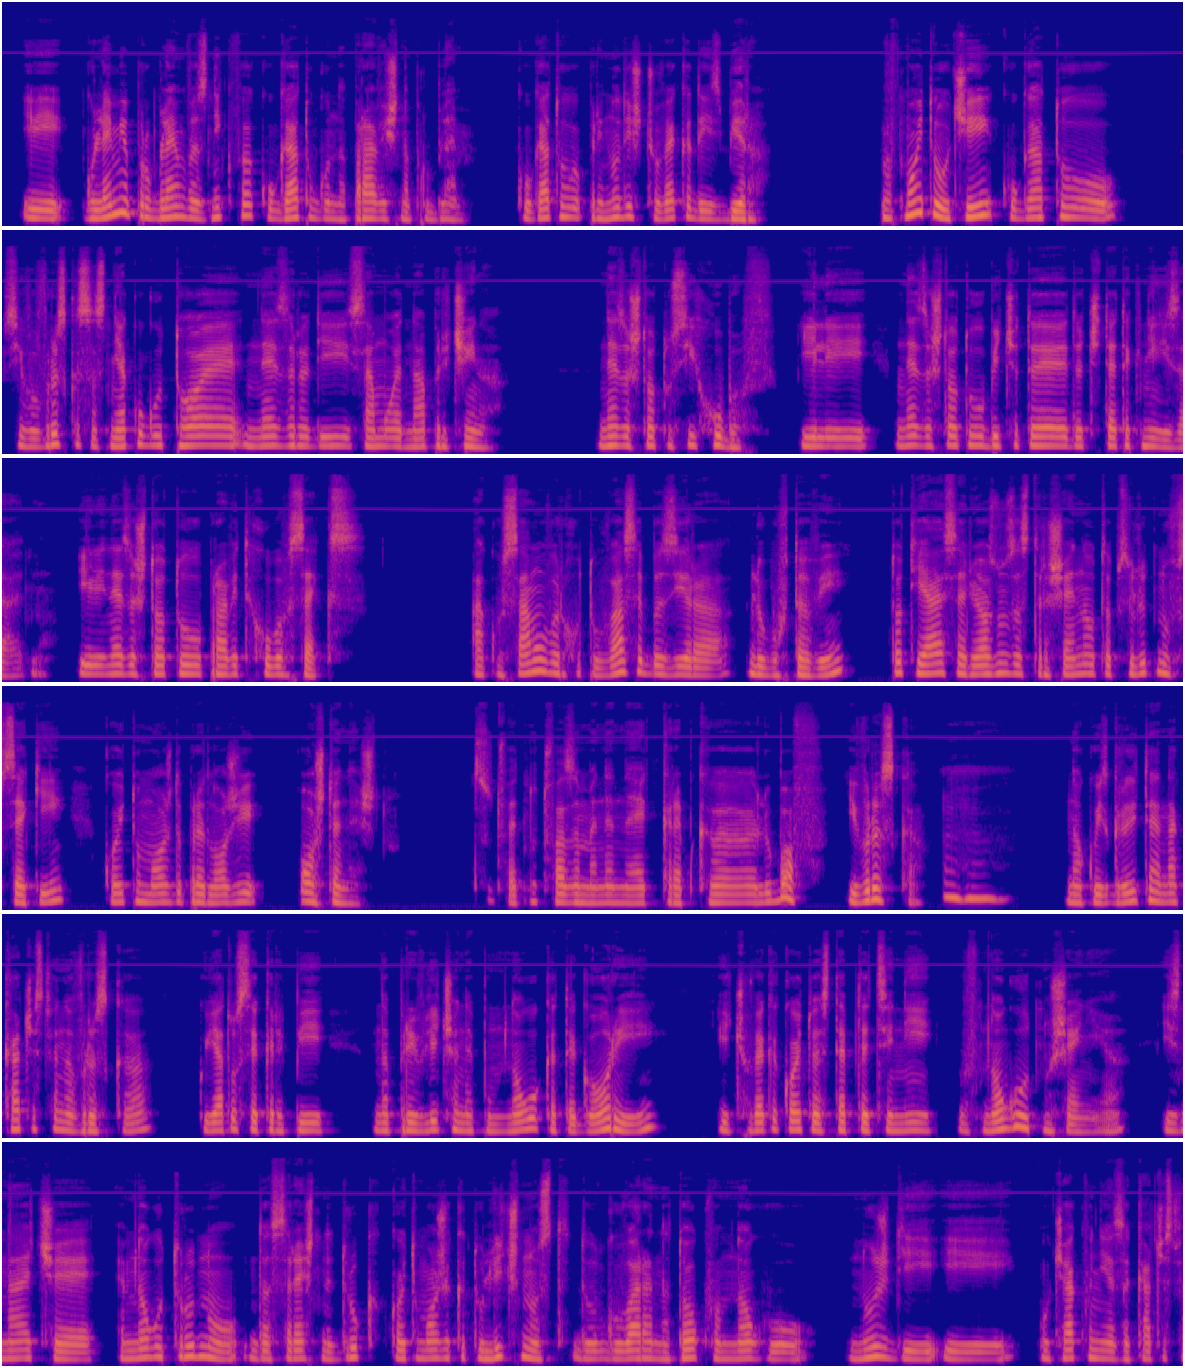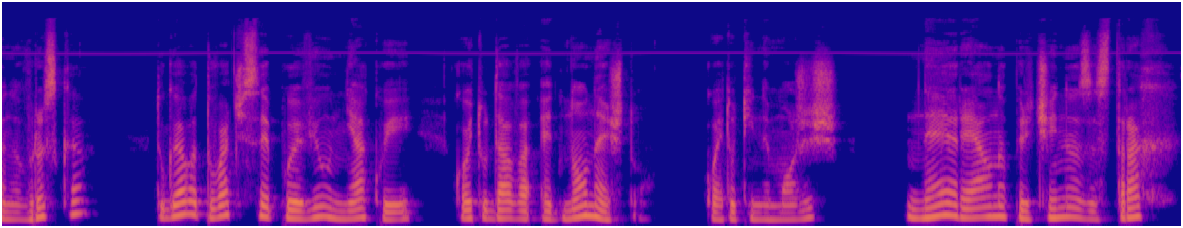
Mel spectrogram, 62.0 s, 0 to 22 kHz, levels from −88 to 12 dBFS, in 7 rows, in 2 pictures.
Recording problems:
high-pitched whine; faint; throughout; 8.5 kHz, 30 dB below the speech

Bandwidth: 16 kHz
